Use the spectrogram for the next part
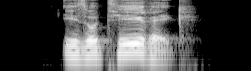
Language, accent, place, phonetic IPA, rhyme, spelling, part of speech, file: German, Germany, Berlin, [ezoˈteːʁɪk], -eːʁɪk, Esoterik, noun, De-Esoterik.ogg
- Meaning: esotericism, esoteric knowledge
